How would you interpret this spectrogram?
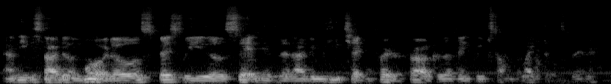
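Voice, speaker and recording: A man's voice: sits low, flat delivery, fast, mellow, a little hiss or hum. A man co-hosting a sports podcast, previewing games emphatically, posing questions and repeating phrases for effect. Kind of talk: sports talk, game preview banter. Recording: roomy, echoing sound.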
